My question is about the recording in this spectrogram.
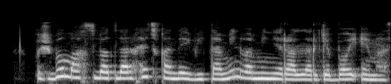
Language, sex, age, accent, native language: Uzbek, female, 19-29, Farg'ona, Uzbek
